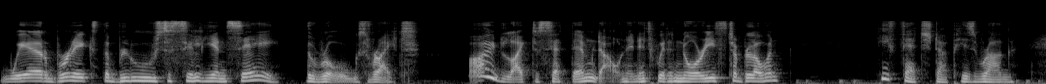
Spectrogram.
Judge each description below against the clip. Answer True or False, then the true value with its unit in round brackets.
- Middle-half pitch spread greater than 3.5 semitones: False (3.0 semitones)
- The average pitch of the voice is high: False (145 Hz)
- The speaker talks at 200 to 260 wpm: False (160 wpm)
